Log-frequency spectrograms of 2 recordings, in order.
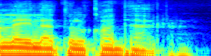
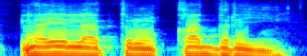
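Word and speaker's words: ليلة القدر: Qadar sepulangnya Indonesia Hai ada dua cara baca ya the lounge Indonesia bisa dibaca lailatul qadar ini ternyata di paha Hai bisa dibaca Lailatul Qadri file-nya di sukun Hai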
